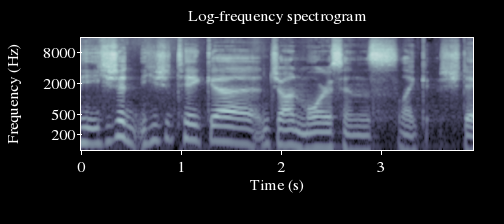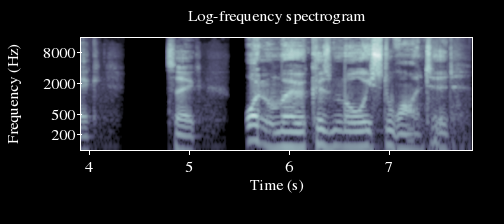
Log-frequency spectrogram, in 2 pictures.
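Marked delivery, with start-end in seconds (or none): 5.6-7.7 slipped Australian accent, louder. Suggesting a line another man could say: near-Australian accent. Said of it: "How did it almost become Australian?".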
